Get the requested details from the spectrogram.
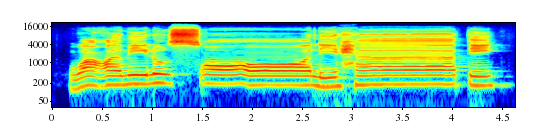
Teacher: وَعَمِلُوا الصَّالِحَاتِ، عین کی آواز گلے کے درمیان سے آئے گی، صاد کو موٹا پڑا جائے گا اور کھڑی زبر ہونے کی وجہ سے صاد کو اور حا کو لمبا کیا جائے گا۔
